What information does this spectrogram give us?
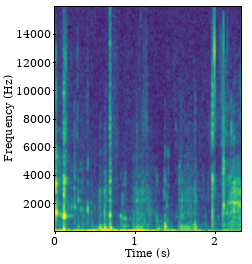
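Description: Crunchy chewing of round orange-flavoured biscuits, a quiet, continuous run of many small crisp bites and crunches with no pauses.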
